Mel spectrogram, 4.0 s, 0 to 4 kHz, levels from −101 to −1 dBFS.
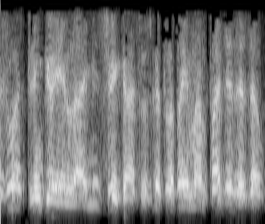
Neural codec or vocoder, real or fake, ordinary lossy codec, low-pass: none; real; MP3, 16 kbps; 3.6 kHz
